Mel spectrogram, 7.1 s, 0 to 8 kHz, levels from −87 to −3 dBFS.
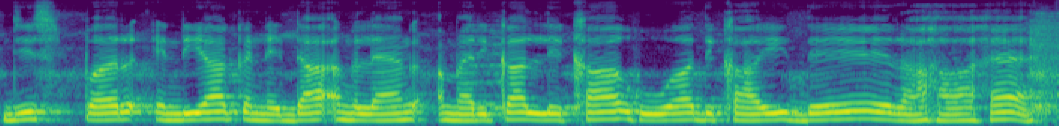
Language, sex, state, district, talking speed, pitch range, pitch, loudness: Hindi, male, Punjab, Fazilka, 100 wpm, 155-170 Hz, 160 Hz, -13 LUFS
